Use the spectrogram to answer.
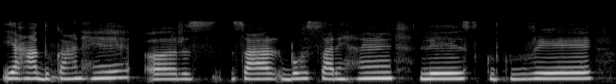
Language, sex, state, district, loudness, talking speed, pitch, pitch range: Hindi, female, Chhattisgarh, Sarguja, -22 LUFS, 95 wpm, 265 Hz, 250-275 Hz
